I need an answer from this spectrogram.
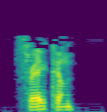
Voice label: "fricking", English; adjectives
